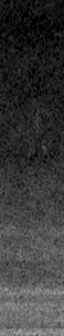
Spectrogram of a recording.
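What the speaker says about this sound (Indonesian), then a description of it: "Ya, kita saksikan ada kereta lewat." A train rolls past close by in a village setting, a dense, continuous rumble with rattling texture throughout the short moment.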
